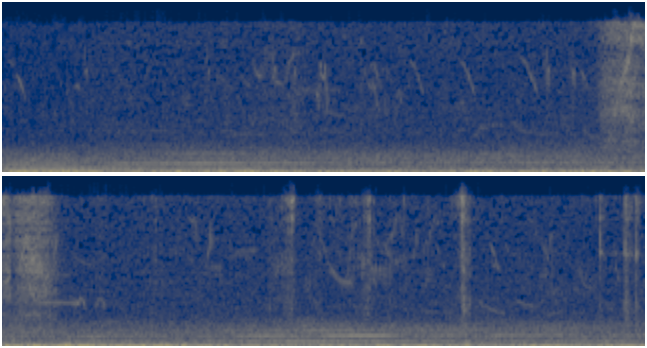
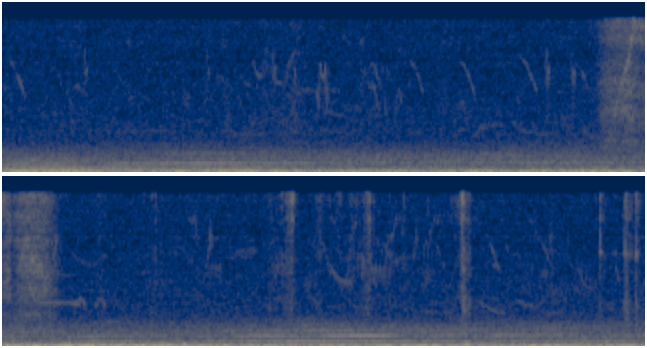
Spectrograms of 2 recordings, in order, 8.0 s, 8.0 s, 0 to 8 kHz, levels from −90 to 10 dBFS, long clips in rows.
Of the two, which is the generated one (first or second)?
second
